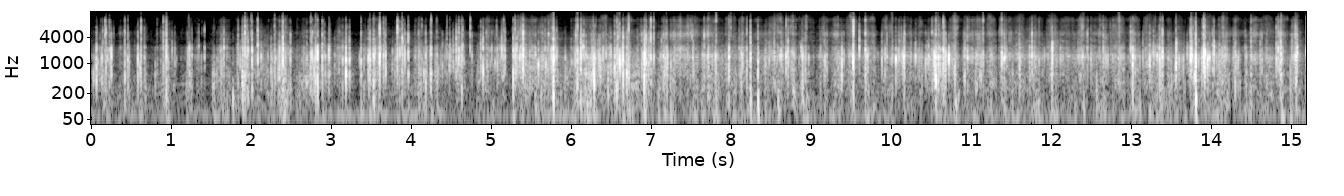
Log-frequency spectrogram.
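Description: A small, printed red and yellow plastic-film soap wrapper is rolled and crinkled between the fingertips. It makes a steady, dense stream of sharp crackles and snaps, centered in the midrange around 1 kHz with bright, high edges. The sound continues without pause for about 15 seconds, with little low end.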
